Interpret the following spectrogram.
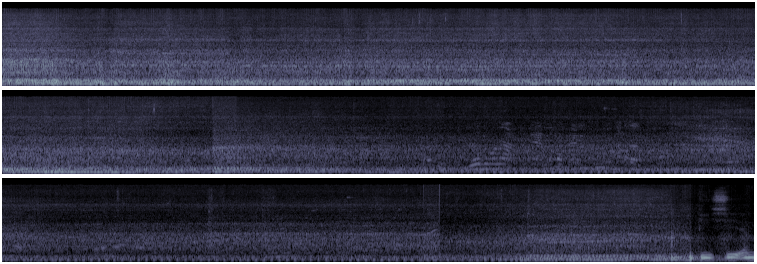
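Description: A motorcycle riding along, with its engine and road noise heard from the rider's seat. The sound is louder for roughly the first half, drops to a quieter level for several seconds, and picks up again near the end.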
